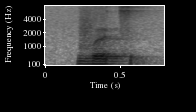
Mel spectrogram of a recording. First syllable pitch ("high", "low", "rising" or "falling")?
low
